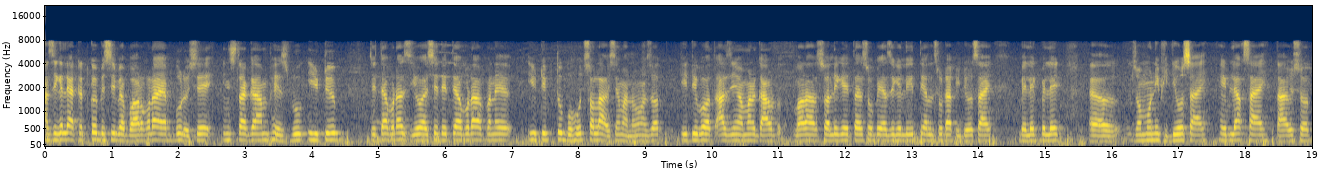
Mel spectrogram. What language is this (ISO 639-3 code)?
asm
